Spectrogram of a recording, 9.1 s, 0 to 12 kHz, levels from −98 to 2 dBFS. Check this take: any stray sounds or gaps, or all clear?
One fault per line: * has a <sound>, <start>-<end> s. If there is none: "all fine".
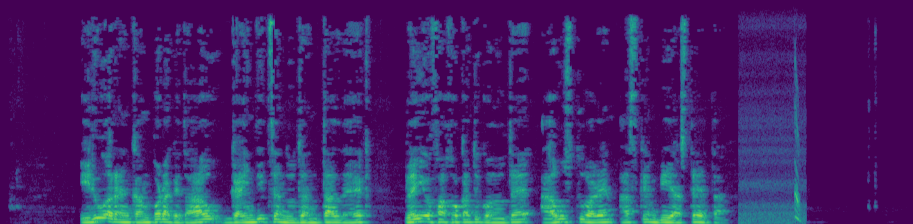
* has a chirp, 7.9-8.0 s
